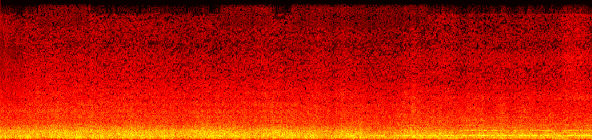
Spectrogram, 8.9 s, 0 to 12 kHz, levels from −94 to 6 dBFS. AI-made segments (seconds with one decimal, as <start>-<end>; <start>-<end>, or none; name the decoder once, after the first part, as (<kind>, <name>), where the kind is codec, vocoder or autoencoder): none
